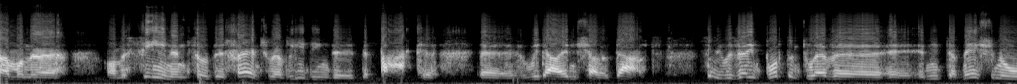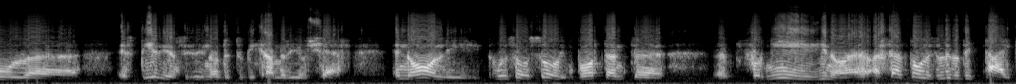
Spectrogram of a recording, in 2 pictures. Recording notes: a phone interview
